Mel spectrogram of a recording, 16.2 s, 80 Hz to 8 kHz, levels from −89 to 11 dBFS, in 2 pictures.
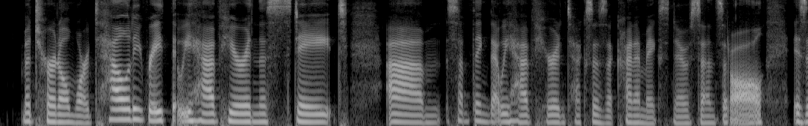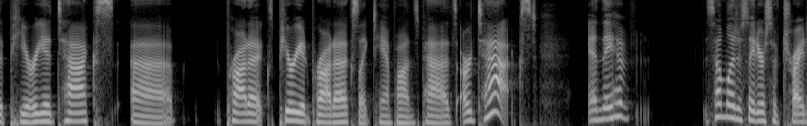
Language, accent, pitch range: English, American, 175-235 Hz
